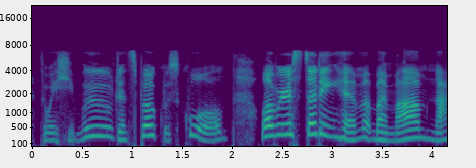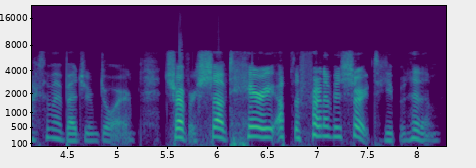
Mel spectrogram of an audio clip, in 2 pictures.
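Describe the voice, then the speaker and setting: A woman reading a children's chapter book aloud, expressive, with asides to her viewers. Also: medium pitch, clear, resonant tone, no echo, lo-fi sound. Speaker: read-aloud host.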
